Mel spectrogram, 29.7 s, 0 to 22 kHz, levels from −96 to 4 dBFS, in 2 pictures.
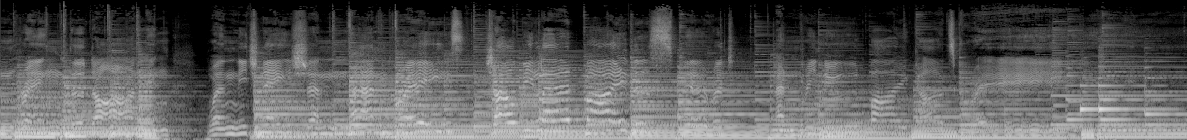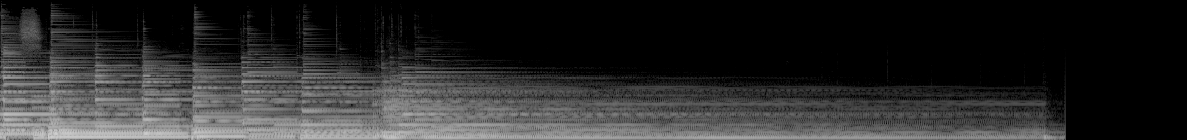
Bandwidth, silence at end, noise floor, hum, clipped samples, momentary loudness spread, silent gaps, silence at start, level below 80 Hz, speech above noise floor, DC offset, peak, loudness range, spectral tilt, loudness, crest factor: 15.5 kHz; 1.7 s; -43 dBFS; none; under 0.1%; 21 LU; none; 0 s; -30 dBFS; 26 dB; under 0.1%; -2 dBFS; 19 LU; -7 dB/octave; -19 LUFS; 18 dB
